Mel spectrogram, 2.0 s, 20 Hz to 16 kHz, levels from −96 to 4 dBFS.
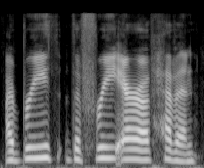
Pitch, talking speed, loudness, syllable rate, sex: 210 Hz, 205 wpm, -17 LUFS, 4.8 syllables/s, female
